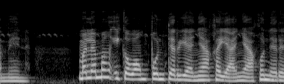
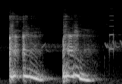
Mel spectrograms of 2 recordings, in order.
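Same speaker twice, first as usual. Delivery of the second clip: a quick, higher throat clear; 8 semitones higher than usual. Acted. Readying her voice before greeting her lover, throat clear.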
